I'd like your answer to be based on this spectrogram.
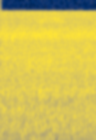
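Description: River water rushing steadily past, a continuous close broadband wash of flowing water with no pauses.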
